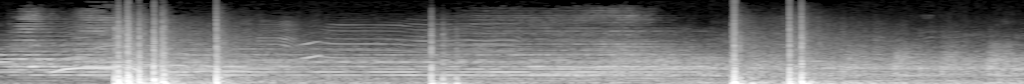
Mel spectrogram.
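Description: Aerial firework shells bursting with sharp bangs, a loud cluster about a second in and single bangs around three seconds and twice near five to six seconds, over orchestral music holding sustained notes.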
